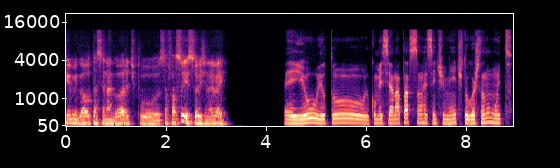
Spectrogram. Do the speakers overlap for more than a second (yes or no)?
no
